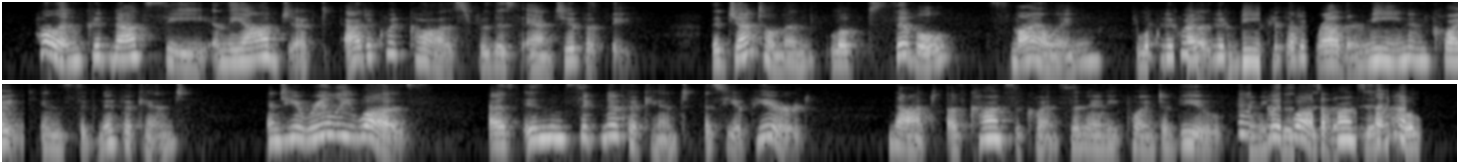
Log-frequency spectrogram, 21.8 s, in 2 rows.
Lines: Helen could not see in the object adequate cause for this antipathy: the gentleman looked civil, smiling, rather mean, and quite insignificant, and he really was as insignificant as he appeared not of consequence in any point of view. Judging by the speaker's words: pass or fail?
fail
